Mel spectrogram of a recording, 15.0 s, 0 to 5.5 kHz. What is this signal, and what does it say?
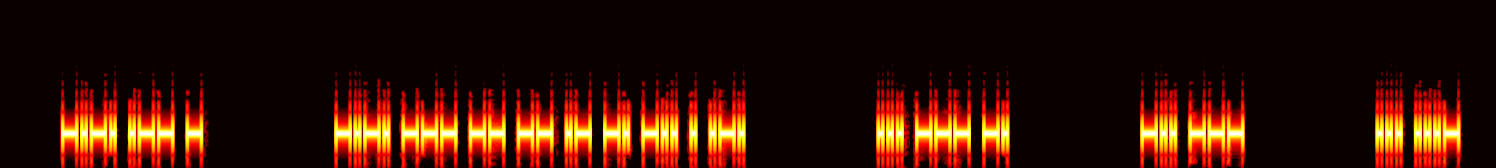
Morse code, heard as a keyed tone, about 25 wpm, 550 Hz. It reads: CWT COMMANDER SON DO SV
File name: Ultimate Word List / 25WPM Ultimate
